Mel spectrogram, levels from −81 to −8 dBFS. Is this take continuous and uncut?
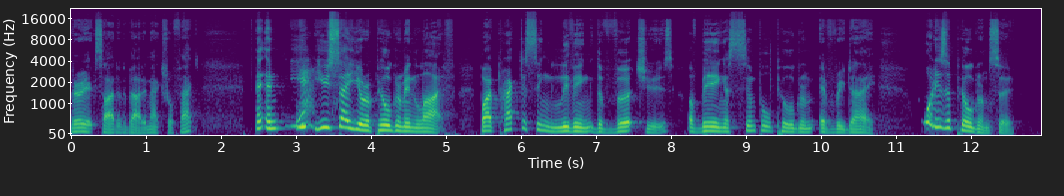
yes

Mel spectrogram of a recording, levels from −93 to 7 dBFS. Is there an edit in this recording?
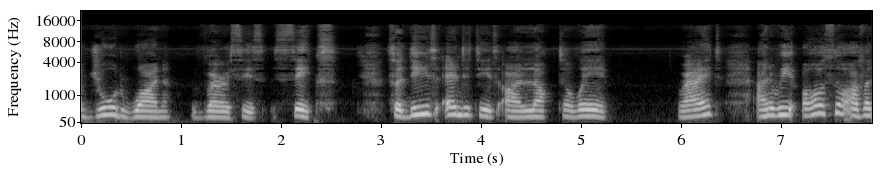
no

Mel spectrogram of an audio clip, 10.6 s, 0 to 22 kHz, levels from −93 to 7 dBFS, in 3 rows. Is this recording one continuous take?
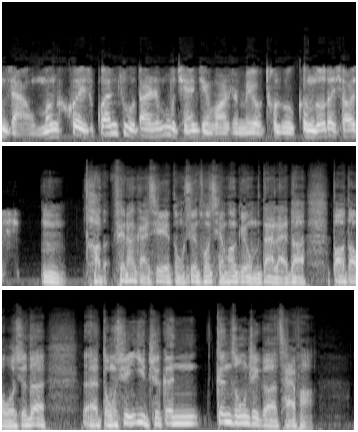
yes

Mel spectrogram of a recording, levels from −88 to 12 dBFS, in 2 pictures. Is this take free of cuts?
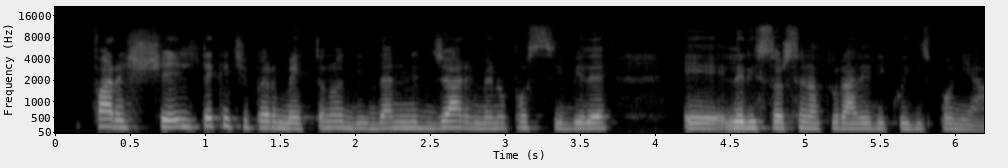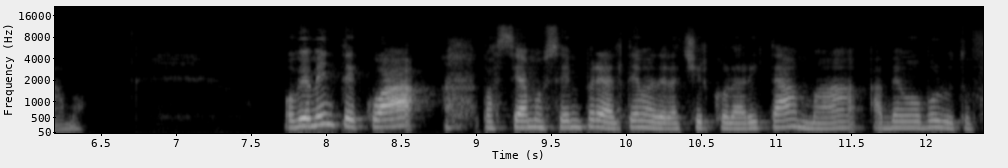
yes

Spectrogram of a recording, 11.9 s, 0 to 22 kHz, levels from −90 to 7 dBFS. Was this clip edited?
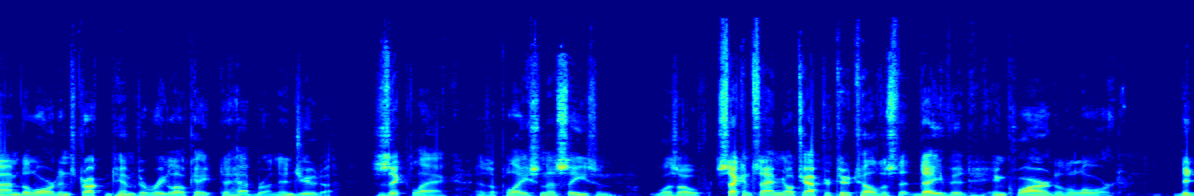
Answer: yes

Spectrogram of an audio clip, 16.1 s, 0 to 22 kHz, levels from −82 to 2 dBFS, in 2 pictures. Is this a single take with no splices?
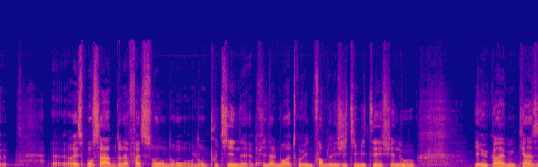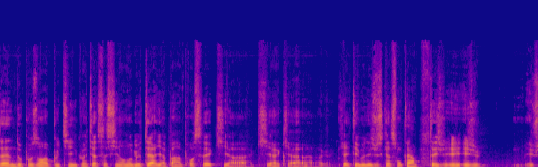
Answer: no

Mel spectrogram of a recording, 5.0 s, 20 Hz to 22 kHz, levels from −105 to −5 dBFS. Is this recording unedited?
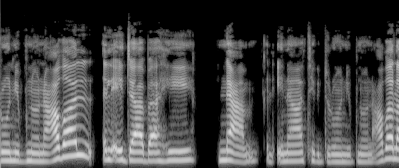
no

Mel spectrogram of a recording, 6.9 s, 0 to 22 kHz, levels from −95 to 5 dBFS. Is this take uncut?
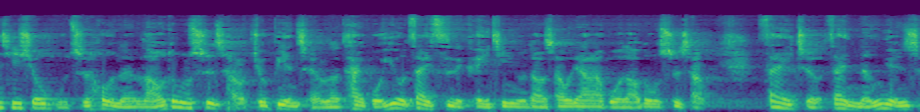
yes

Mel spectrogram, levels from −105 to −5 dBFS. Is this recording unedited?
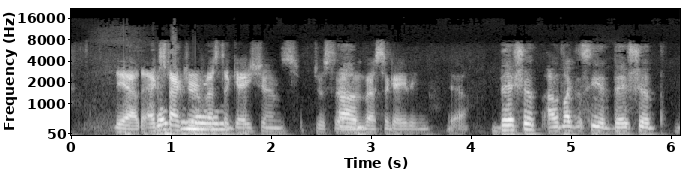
no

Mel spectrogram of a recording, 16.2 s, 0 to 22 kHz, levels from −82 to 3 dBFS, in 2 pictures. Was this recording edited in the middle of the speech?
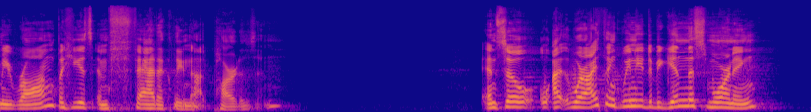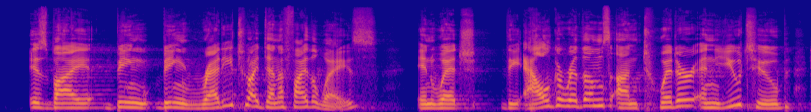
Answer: no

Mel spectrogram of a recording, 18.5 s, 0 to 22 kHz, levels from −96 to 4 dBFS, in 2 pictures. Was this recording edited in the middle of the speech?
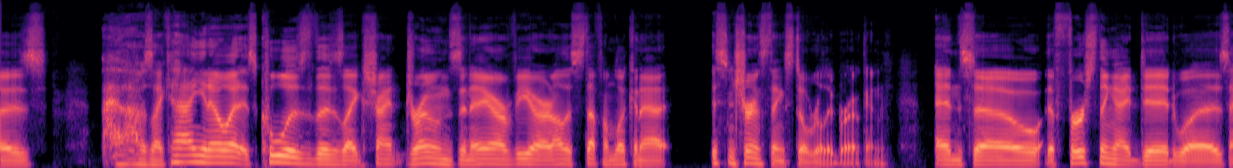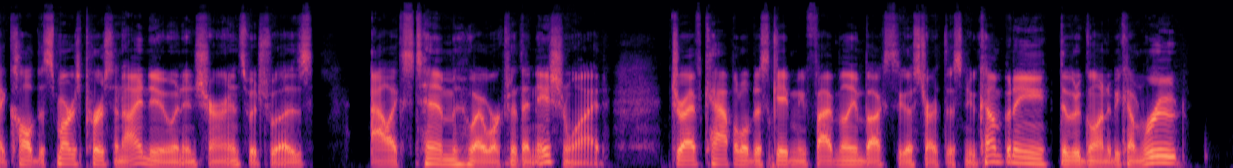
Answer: yes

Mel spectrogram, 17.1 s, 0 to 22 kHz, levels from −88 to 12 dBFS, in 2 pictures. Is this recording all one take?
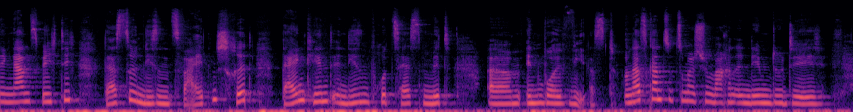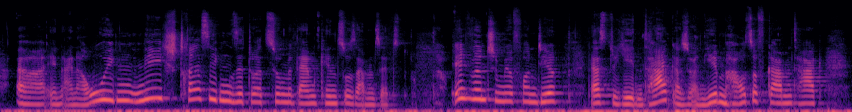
no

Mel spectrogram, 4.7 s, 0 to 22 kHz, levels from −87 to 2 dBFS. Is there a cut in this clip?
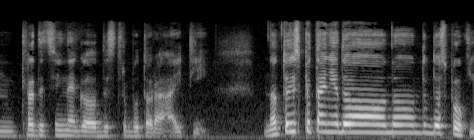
no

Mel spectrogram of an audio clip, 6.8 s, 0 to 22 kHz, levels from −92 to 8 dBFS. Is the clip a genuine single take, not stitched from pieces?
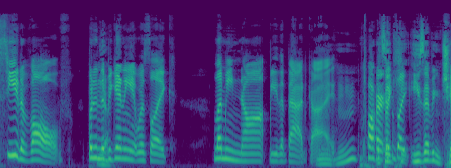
no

